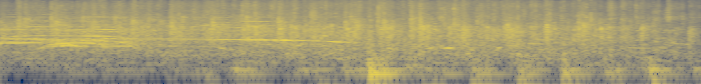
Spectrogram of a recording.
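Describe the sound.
Audience applause welcoming a member of a sketch and improv group onto the stage at a live show, a loud, sustained wash of clapping that holds steady throughout.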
